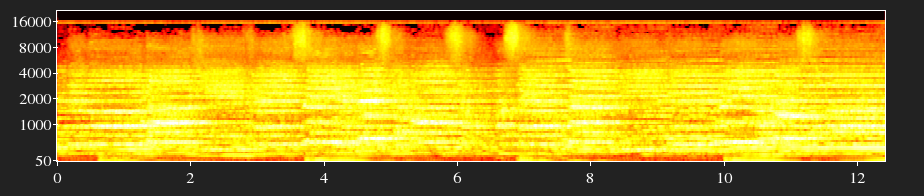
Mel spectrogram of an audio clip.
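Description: Children's choir singing a slow Christmas song in long, held notes over orchestral accompaniment, with low bass notes returning every few seconds.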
